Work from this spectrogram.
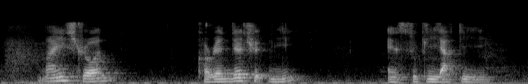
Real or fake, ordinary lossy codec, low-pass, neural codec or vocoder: real; Opus, 32 kbps; 7.2 kHz; none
